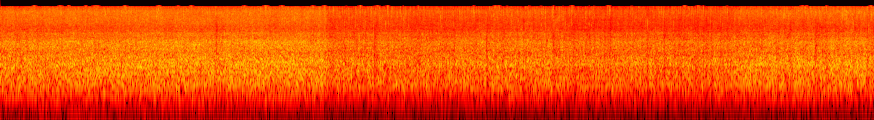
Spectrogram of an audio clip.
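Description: Heavy rain falling steadily, a loud even hiss that eases slightly about four seconds in.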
